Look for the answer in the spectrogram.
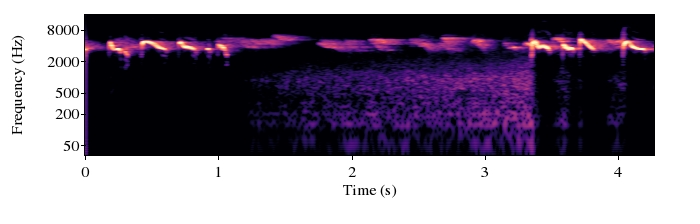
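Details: Oriental white-eye in a hobby setting, recorded 27 October 2022, gives quick high chirps, a stretch of thinner sustained twittering over noticeable background hiss, then another burst of bright slurred notes.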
